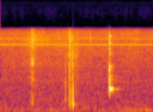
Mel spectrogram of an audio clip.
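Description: Samsung Galaxy Mega smartphone being handled: a couple of light clicks and knocks, then about a second and a half in a short beep, the phone's volume-change tone as a volume key is pressed.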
